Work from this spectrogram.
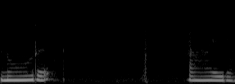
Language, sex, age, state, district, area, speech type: Malayalam, female, 18-30, Kerala, Wayanad, rural, spontaneous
